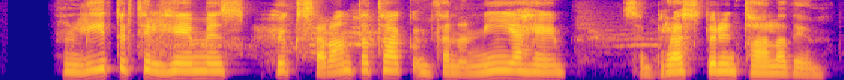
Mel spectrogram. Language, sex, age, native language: Icelandic, female, 20-29, Icelandic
